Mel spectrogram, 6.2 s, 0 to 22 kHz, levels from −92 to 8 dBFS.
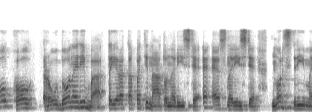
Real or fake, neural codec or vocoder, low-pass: real; none; 7.2 kHz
